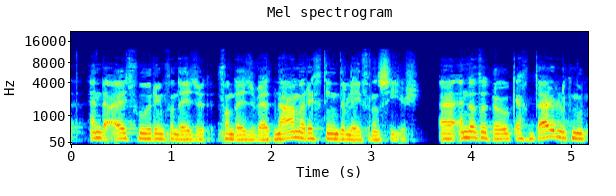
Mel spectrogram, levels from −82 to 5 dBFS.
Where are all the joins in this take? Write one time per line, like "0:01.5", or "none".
0:01.5
0:02.0
0:03.6
0:04.2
